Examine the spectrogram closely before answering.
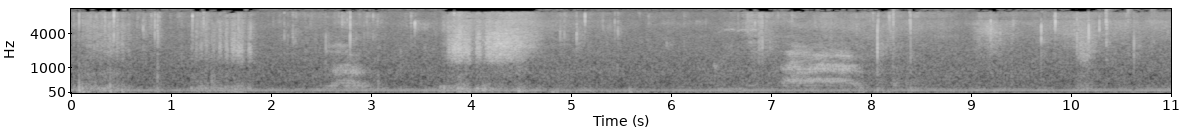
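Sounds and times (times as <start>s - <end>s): steady low hum: 0.0s - 11.0s
kitten mewing: 2.5s - 3.2s, 6.8s - 8.4s.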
